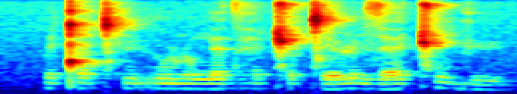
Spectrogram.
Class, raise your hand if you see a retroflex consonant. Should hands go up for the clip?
yes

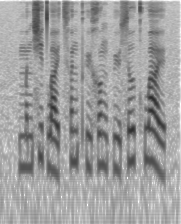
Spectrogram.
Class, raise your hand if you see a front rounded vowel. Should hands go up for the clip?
yes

